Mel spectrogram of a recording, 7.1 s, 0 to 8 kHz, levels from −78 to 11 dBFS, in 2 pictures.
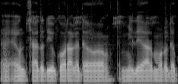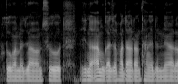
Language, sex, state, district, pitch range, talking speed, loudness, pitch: Chakma, male, Tripura, Unakoti, 90-95 Hz, 185 wpm, -20 LUFS, 90 Hz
